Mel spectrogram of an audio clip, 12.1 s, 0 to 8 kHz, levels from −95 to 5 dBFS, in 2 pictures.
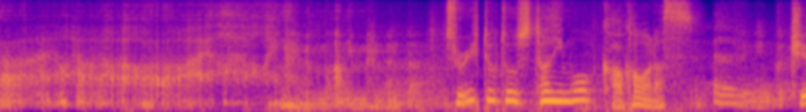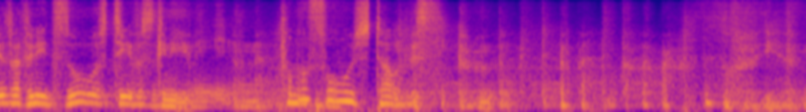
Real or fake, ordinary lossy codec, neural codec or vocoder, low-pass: fake; none; codec, 16 kHz, 0.5 kbps, X-Codec, HuBERT features, trained on LibriSpeech; none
